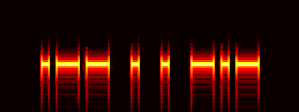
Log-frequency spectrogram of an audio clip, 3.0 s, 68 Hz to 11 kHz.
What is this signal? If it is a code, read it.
Morse code, heard as a keyed tone, about 16 wpm, 600 Hz. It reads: WEEK
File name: CW / Practice / 500MostCommonEnglishWords16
